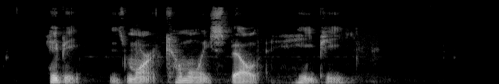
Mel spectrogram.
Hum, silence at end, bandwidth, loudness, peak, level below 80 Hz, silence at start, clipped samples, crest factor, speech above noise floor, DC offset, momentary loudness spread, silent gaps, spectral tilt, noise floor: none; 1.5 s; 16 kHz; -23 LUFS; -2 dBFS; -44 dBFS; 0.45 s; under 0.1%; 22 dB; 50 dB; under 0.1%; 13 LU; none; -5.5 dB/octave; -73 dBFS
